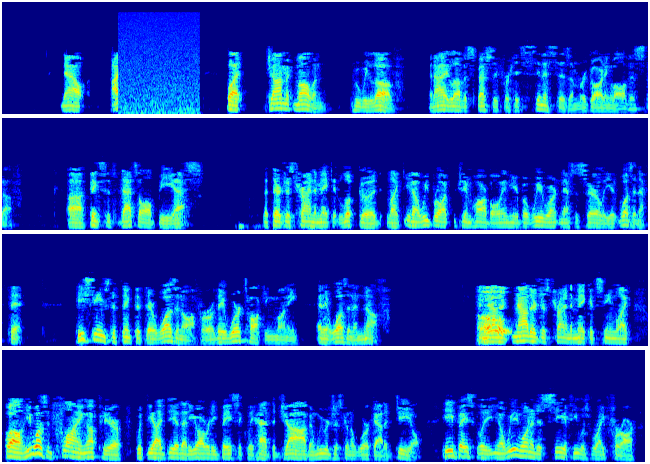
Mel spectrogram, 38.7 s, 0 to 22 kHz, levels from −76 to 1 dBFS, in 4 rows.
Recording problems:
garbled, watery; badly; nothing above 5 kHz
audio cutting out; filled with static; at 1.5 s for 1 s

